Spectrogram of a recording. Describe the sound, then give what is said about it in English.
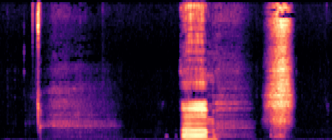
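A loud, voiced snort-like burst lasting about half a second, followed a moment later by a single short, breathy sniff; a faint click comes earlier over a low background hum. “I know I sniff a lot.”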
